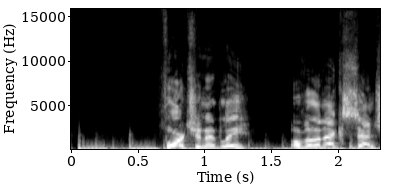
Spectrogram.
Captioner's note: none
